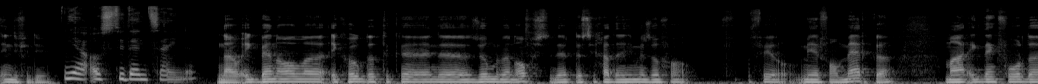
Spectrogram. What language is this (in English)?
Dutch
